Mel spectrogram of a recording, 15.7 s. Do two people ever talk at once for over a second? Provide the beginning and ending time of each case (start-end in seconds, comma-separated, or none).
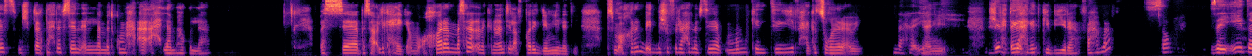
none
